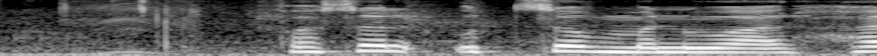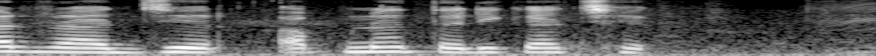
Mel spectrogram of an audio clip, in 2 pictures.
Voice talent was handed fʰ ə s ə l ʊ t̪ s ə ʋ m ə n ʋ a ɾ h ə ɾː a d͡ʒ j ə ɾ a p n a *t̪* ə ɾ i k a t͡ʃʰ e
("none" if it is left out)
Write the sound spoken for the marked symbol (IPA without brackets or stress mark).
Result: t̪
